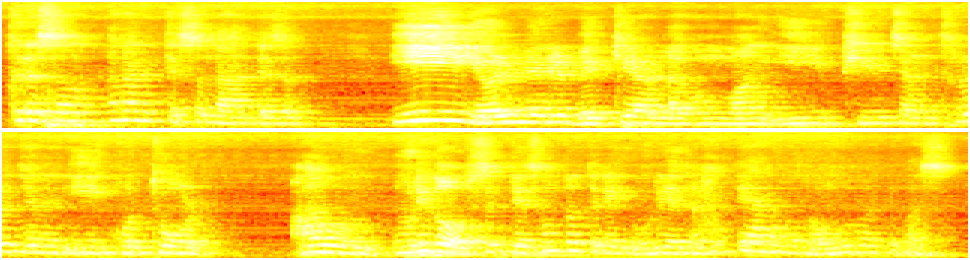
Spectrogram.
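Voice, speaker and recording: Dark-voiced woman preaching in echoing church. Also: on the low side, brisk. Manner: animated storytelling, acting out quotes, sighing. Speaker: guest preacher. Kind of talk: emotional testimony sermon. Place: church sanctuary. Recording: echoey hall from far off.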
